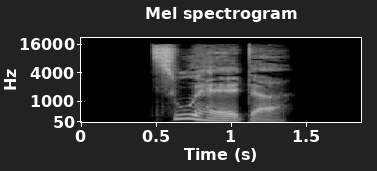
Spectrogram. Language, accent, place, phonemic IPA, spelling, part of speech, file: German, Germany, Berlin, /ˈt͡suːˌhɛltɐ/, Zuhälter, noun, De-Zuhälter.ogg
- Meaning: agent noun of zuhalten; pimp (prostitution solicitor)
